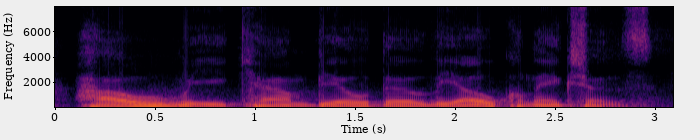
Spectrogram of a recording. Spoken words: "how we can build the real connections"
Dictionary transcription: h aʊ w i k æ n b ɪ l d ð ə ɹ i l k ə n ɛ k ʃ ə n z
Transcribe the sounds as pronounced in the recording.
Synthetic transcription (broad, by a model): h aʊ w i k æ n b ɪ l d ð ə l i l k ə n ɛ k ʃ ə n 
